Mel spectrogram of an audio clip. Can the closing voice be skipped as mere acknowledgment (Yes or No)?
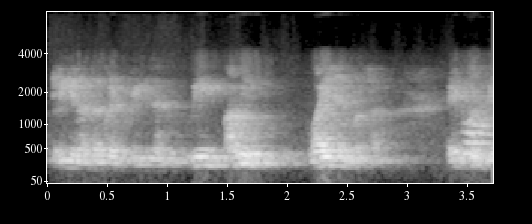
Yes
